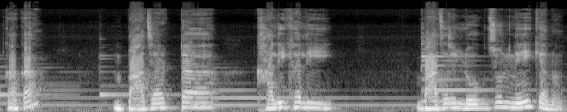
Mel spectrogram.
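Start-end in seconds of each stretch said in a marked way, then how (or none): none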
